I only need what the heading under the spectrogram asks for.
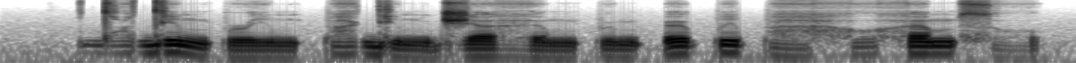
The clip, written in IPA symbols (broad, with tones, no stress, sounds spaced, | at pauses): dˤ i̤˦ d i˦˨ m p ɹ i˨ m p a̤˦ ɡ i˨ m d͡ʒ ɜ˧ ɦ ɘ˨ m p ʉ˨ m ʔ ø˦ p i˦ p a̤˧ h o̤˦ h ɜ˦ m s o̤˧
